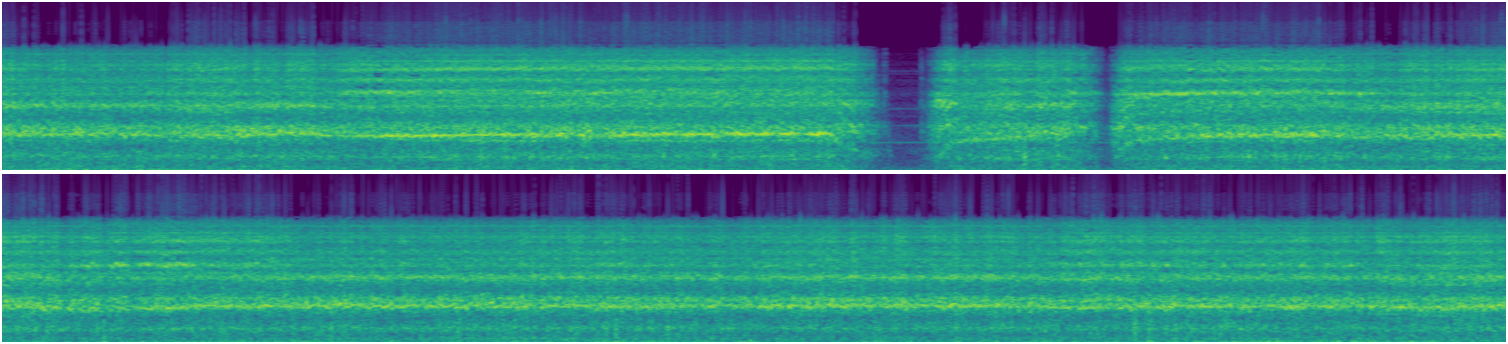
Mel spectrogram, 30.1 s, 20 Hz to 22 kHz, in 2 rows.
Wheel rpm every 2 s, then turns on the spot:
230, 230, 210, 210, 130, 140, 200, 210, 220, 230, 240, 230, 230, 230, 220.
none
